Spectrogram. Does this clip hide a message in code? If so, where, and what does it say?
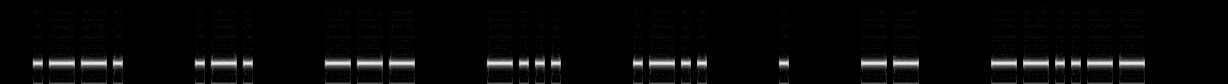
Yes: Morse code from 0.3 to 11.4 s, heard as a keyed tone, about 15 wpm, spaced as for 8 wpm, 1000 Hz. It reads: PROBLEM,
